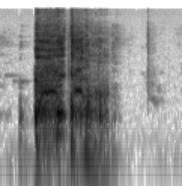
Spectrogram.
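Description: A man coughing twice in quick succession.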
